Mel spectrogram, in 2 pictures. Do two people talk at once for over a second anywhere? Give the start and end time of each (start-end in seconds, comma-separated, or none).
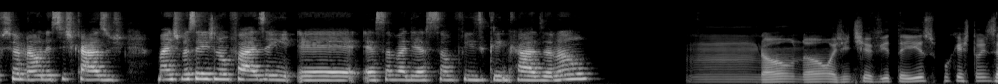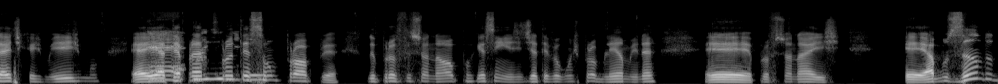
11.4-12.7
